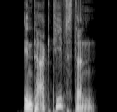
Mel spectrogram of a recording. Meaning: 1. superlative degree of interaktiv 2. inflection of interaktiv: strong genitive masculine/neuter singular superlative degree
- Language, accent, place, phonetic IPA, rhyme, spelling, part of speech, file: German, Germany, Berlin, [ˌɪntɐʔakˈtiːfstn̩], -iːfstn̩, interaktivsten, adjective, De-interaktivsten.ogg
